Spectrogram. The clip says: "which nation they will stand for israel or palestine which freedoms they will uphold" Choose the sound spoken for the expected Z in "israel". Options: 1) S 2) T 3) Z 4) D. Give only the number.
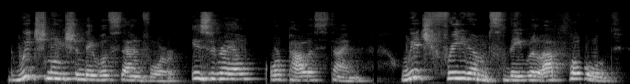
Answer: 3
